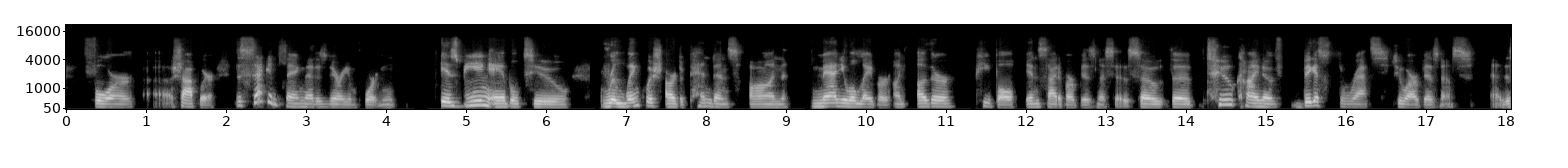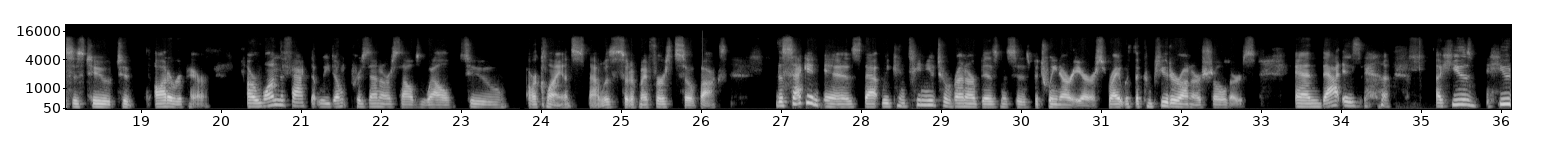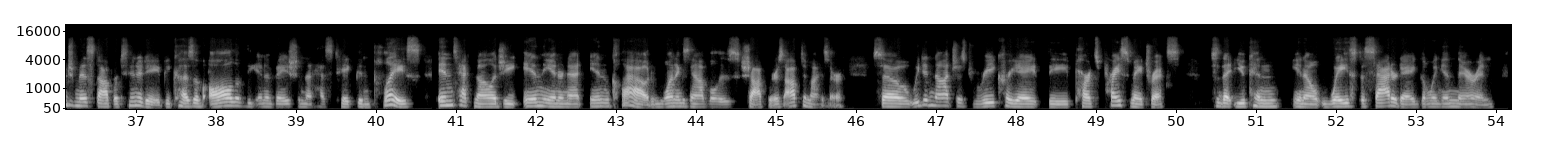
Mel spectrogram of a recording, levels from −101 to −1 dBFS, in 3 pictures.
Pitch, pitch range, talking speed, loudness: 140 Hz, 130-165 Hz, 150 wpm, -30 LUFS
